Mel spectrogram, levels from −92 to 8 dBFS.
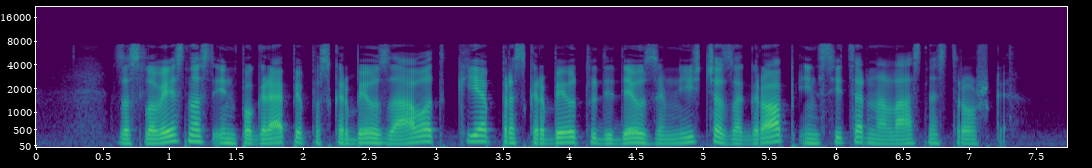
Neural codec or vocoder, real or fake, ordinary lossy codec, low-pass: none; real; none; 7.2 kHz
